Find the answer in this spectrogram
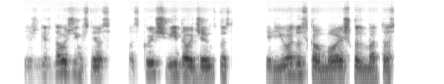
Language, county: Lithuanian, Tauragė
